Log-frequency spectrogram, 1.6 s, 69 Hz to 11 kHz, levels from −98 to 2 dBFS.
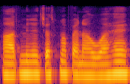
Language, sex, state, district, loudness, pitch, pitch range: Hindi, male, Jharkhand, Garhwa, -19 LUFS, 130 Hz, 125-135 Hz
